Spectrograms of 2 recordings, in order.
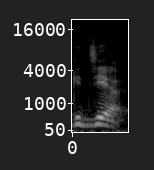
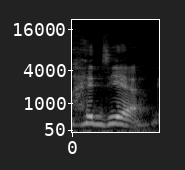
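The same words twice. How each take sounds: First: The word starts with a hard g sound. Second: The word starts with a breathy h sound. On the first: "instead of где" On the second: "Ukrainians say their g as a h"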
